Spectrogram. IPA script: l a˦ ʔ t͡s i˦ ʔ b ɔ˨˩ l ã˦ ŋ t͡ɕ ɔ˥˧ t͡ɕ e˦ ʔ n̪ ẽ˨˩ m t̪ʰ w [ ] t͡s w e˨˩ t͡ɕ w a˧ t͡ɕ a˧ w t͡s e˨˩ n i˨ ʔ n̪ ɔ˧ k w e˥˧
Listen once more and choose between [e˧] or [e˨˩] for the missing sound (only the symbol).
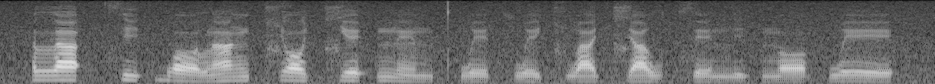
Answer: e˨˩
